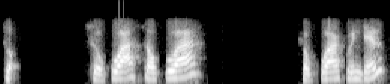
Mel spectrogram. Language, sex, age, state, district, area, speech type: Assamese, female, 60+, Assam, Golaghat, rural, conversation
